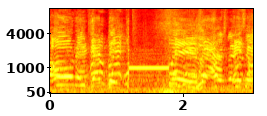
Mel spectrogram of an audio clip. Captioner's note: beep; angry chatter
